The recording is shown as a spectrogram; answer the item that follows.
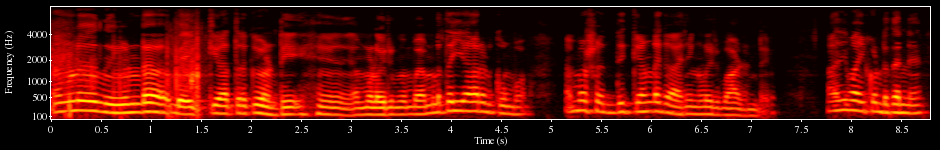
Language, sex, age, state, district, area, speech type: Malayalam, male, 30-45, Kerala, Kozhikode, rural, spontaneous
